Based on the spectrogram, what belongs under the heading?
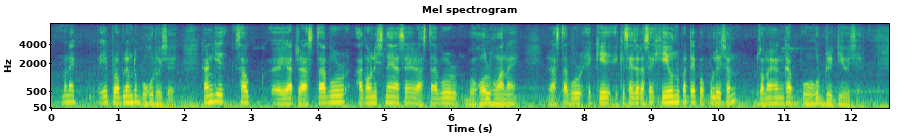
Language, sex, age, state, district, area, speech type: Assamese, male, 30-45, Assam, Kamrup Metropolitan, urban, spontaneous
